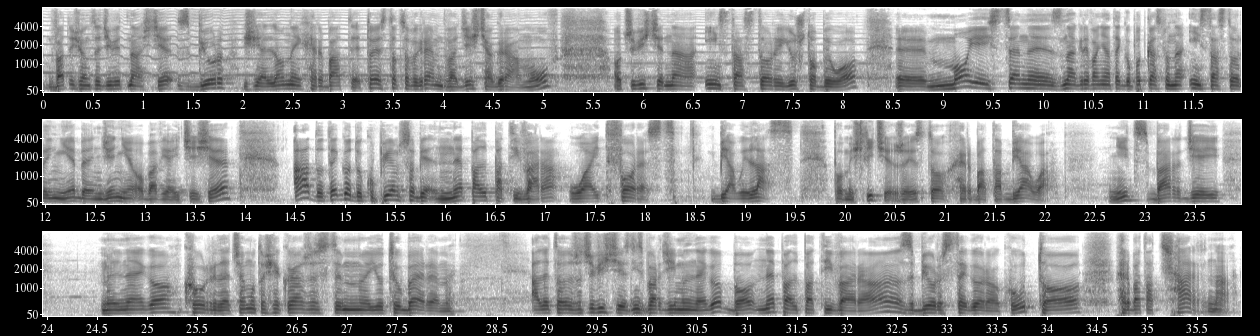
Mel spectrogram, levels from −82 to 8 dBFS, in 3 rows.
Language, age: Polish, 30-49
